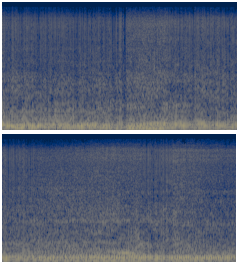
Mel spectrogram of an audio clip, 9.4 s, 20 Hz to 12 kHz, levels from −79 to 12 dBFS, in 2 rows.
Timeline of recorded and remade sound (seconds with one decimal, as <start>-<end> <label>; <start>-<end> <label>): 0.0-2.5 remade; 2.5-3.3 recorded; 3.3-5.4 remade; 5.4-7.5 recorded; 7.5-8.1 remade; 8.1-9.4 recorded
